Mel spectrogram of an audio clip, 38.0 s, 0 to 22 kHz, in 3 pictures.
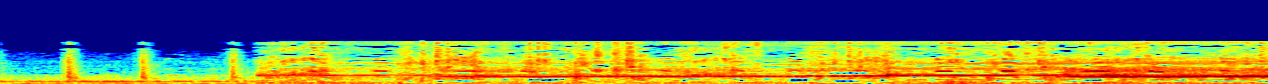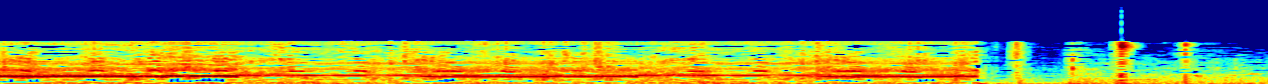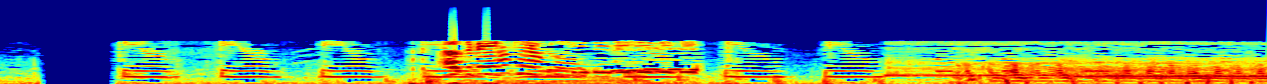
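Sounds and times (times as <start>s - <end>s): toy cart engine drone: 2.6s - 22.5s, 34.2s - 38.0s.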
